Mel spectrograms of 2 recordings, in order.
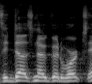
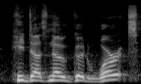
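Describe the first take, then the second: First: "good" carries the emphasis; stress on GOOD. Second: "works" carries the emphasis; stress on WORKS. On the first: Preacher defining useless faith for listeners, stress on "good". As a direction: put the weight on "good", ahead of "works". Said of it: "emphasis on good". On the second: Preacher defining dead faith for listeners, stress on "works". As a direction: put the weight on the final word, "works". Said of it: "emphasis on works". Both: Shown as a demonstration.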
